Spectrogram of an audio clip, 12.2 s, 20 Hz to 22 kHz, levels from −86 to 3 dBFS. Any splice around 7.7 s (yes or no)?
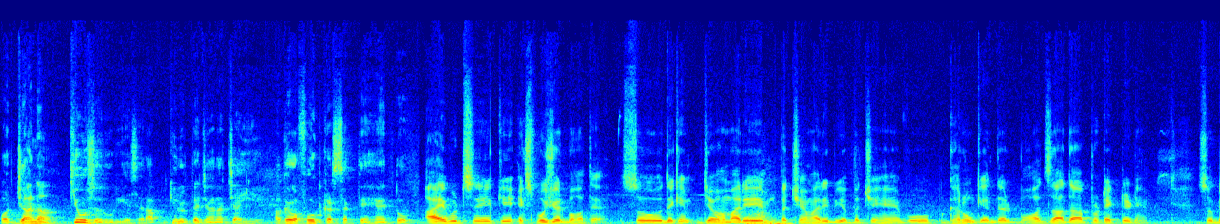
yes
